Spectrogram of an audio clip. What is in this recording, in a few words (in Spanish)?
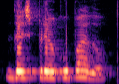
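"despreocupado", Spanish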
